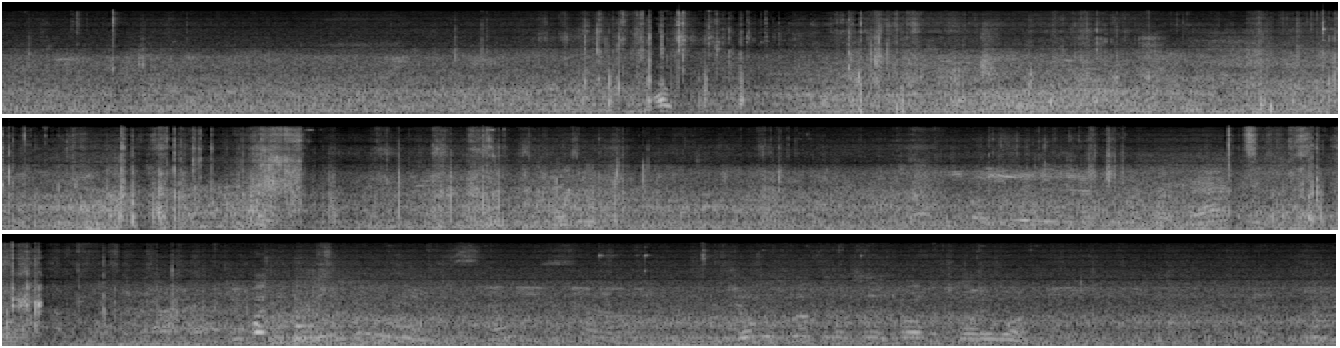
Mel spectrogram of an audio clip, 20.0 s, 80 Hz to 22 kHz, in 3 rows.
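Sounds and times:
street background: 0.0s - 20.0s
camera handling noise: 2.3s - 10.7s.

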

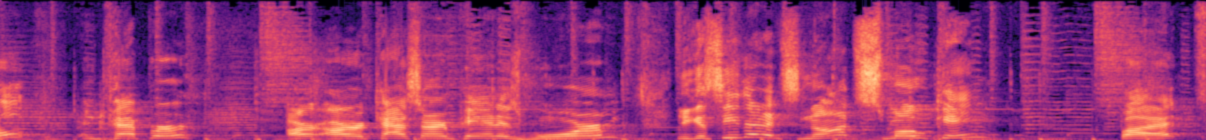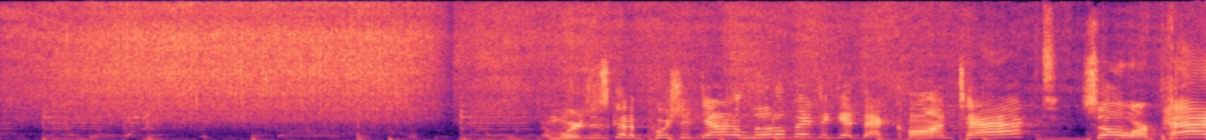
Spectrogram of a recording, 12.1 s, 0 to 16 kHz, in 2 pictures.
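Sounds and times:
burger patties sizzling in a pan: 6.0s - 11.4s.

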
